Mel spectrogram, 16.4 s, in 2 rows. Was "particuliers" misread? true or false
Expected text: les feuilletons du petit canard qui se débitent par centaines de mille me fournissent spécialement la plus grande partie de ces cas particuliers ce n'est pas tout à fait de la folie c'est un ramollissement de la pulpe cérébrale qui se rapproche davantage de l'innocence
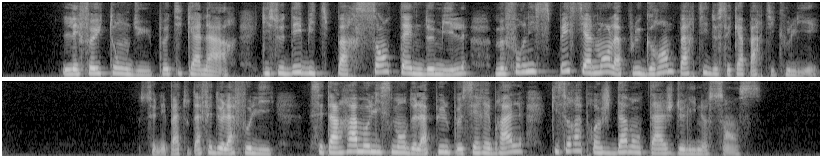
false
